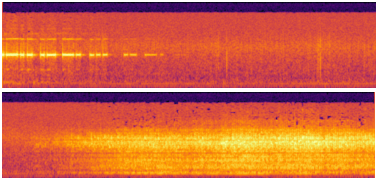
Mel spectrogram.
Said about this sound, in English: Ah, but wait. Let me watch that bulldozer at work. See how it takes up the trees.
